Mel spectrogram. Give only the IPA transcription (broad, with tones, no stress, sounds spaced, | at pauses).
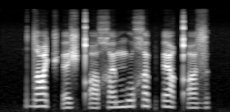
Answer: dˤ ɛ˦ o̯ t͡ʃʼ ɛ˨˦ ʒ qʼ ɒ˨ χ ɛ˧ m u˦ χ ɛ˦ p ʔ ɛ˦˨ qʼ ʌ˧ z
